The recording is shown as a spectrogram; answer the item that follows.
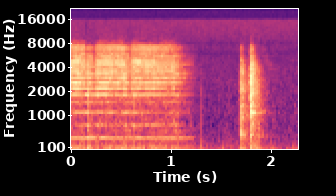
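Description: A steady buzzing radio call-signal tone, which cuts off about a second in. Two short clicks follow near the end.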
